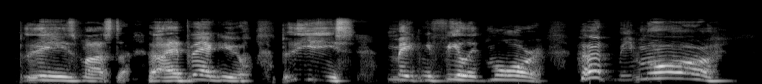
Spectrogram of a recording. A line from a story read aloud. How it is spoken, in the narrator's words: shouted, his body writhing and shuddering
